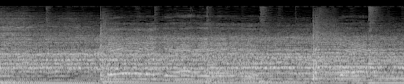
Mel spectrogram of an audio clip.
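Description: Gospel choir singing together with a soloist, holding long notes.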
